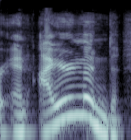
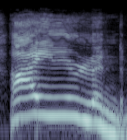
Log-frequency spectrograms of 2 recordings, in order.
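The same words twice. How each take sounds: First: Said in the usual way. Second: Ireland said in a bad, hammed-up Irish accent, pitched higher; a quick, deliberately bad Irish lilt on Ireland. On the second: Weatherman greeting Irish viewers in a mock Irish accent. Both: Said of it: "My bad Irish accent".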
